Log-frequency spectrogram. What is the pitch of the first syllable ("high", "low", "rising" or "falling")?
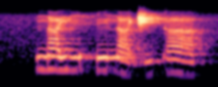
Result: high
